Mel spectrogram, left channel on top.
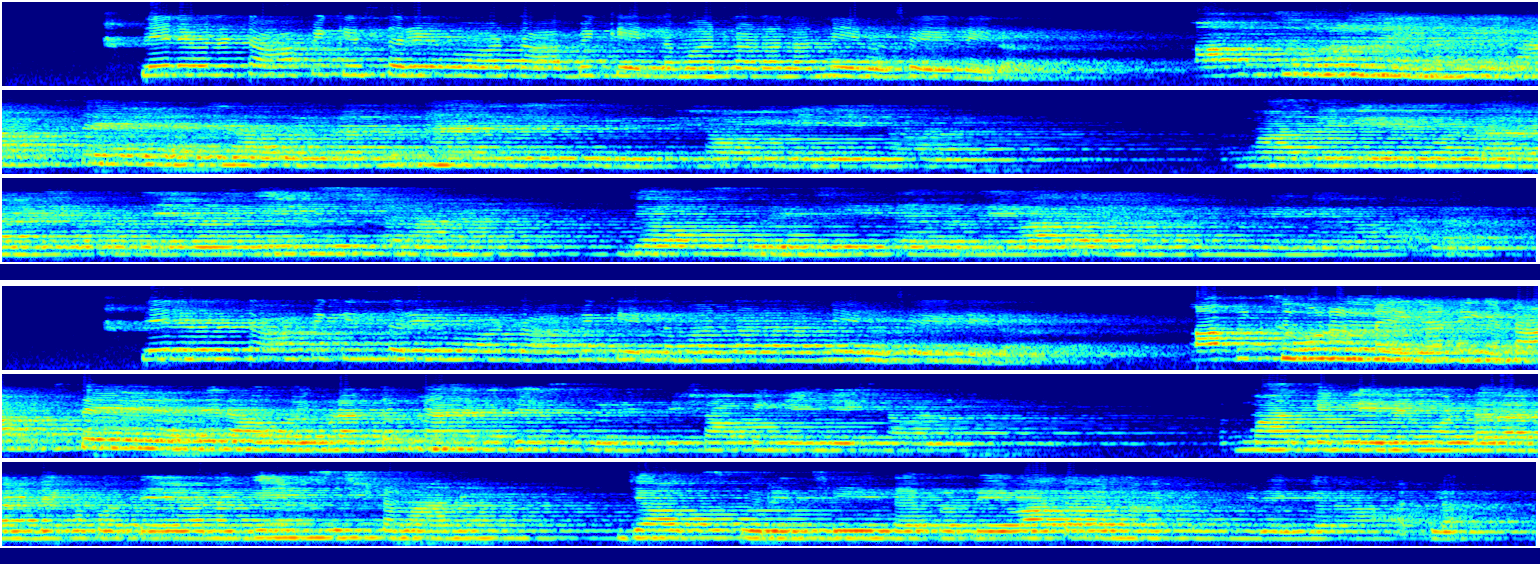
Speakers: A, on the left; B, on the right.
A: నేను ఏమైనా టాపిక్ ఇస్తారేమో ఆ టాపిక్ ఎట్లా మాట్లాడాలని నేను చేయలేగా
B: టాపిక్స్ కూడా ఉన్నాయి కాగానీ ఇక టాపిక్స్ త అదే రావుగా ఇప్పుడు అంటే మ్యారేజెస్ గురించి షాపింగ్ ఏం చేసినామని మార్కెట్ లో ఏమేమి కొంటారని లేకపోతే ఏమన్నా గేమ్స్ ఇష్టమా అని జాబ్స్ గురించి లేకపోతే అతే వాతావరణం ఎట్లంది మీ దగ్గర అట్లా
